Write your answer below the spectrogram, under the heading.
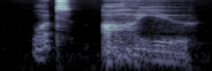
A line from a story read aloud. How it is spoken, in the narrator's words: Oryx growled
